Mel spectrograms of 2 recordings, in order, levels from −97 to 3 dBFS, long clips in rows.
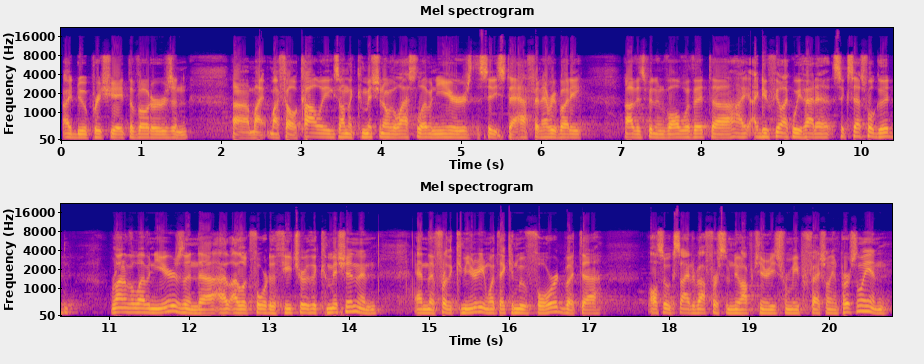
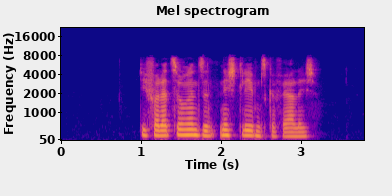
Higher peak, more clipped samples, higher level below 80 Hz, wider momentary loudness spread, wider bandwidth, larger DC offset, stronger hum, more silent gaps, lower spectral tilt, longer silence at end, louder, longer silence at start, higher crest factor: first, -6 dBFS vs -10 dBFS; neither; first, -58 dBFS vs -64 dBFS; second, 5 LU vs 10 LU; first, 16.5 kHz vs 7.8 kHz; neither; neither; neither; second, -3.5 dB/octave vs -5 dB/octave; second, 0 s vs 0.65 s; first, -18 LUFS vs -25 LUFS; second, 0 s vs 1 s; about the same, 12 dB vs 16 dB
